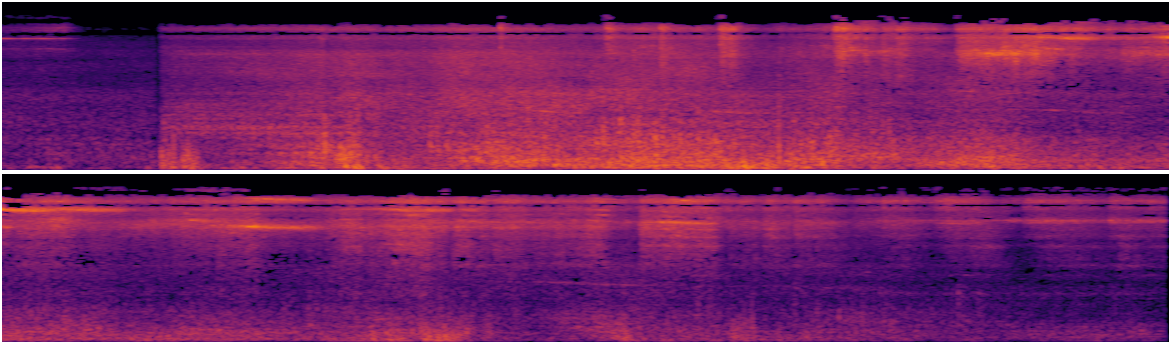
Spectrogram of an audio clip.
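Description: Passenger train passing on the line: a rumble of wheels on rail that builds, holds and then fades, with high-pitched wheel squeal through the loudest part.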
